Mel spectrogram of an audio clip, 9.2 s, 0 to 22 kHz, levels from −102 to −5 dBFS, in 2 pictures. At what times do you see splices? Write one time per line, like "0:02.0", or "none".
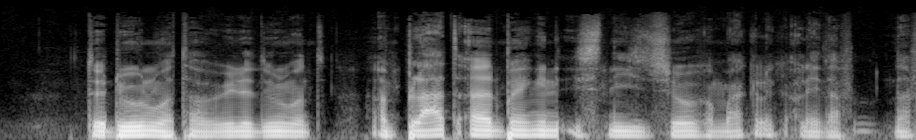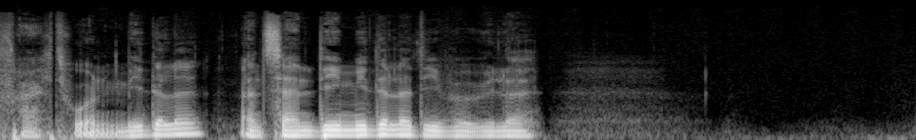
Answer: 0:01.7
0:02.8
0:05.7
